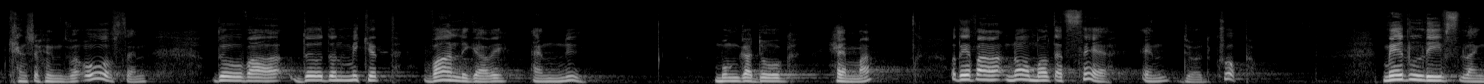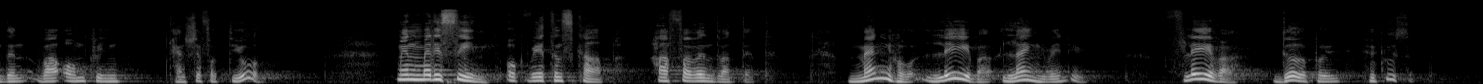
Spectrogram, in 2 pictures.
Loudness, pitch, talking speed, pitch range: -25 LUFS, 155 Hz, 85 wpm, 140-190 Hz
